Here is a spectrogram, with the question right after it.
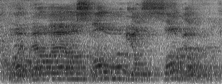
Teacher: sob tebal, bak tipis diapit oleh dua huruf yang tebal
